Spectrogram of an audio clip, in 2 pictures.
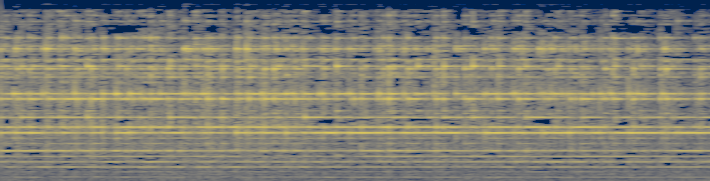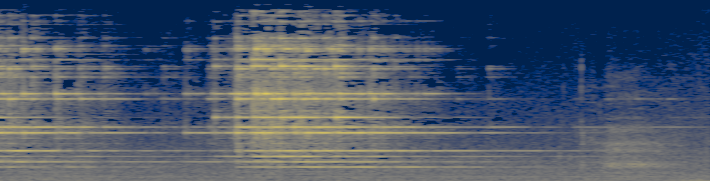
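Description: Altar bells rung at the elevation of the consecrated host: one long shimmering peal, then a second, shorter one about seven seconds in that fades away.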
